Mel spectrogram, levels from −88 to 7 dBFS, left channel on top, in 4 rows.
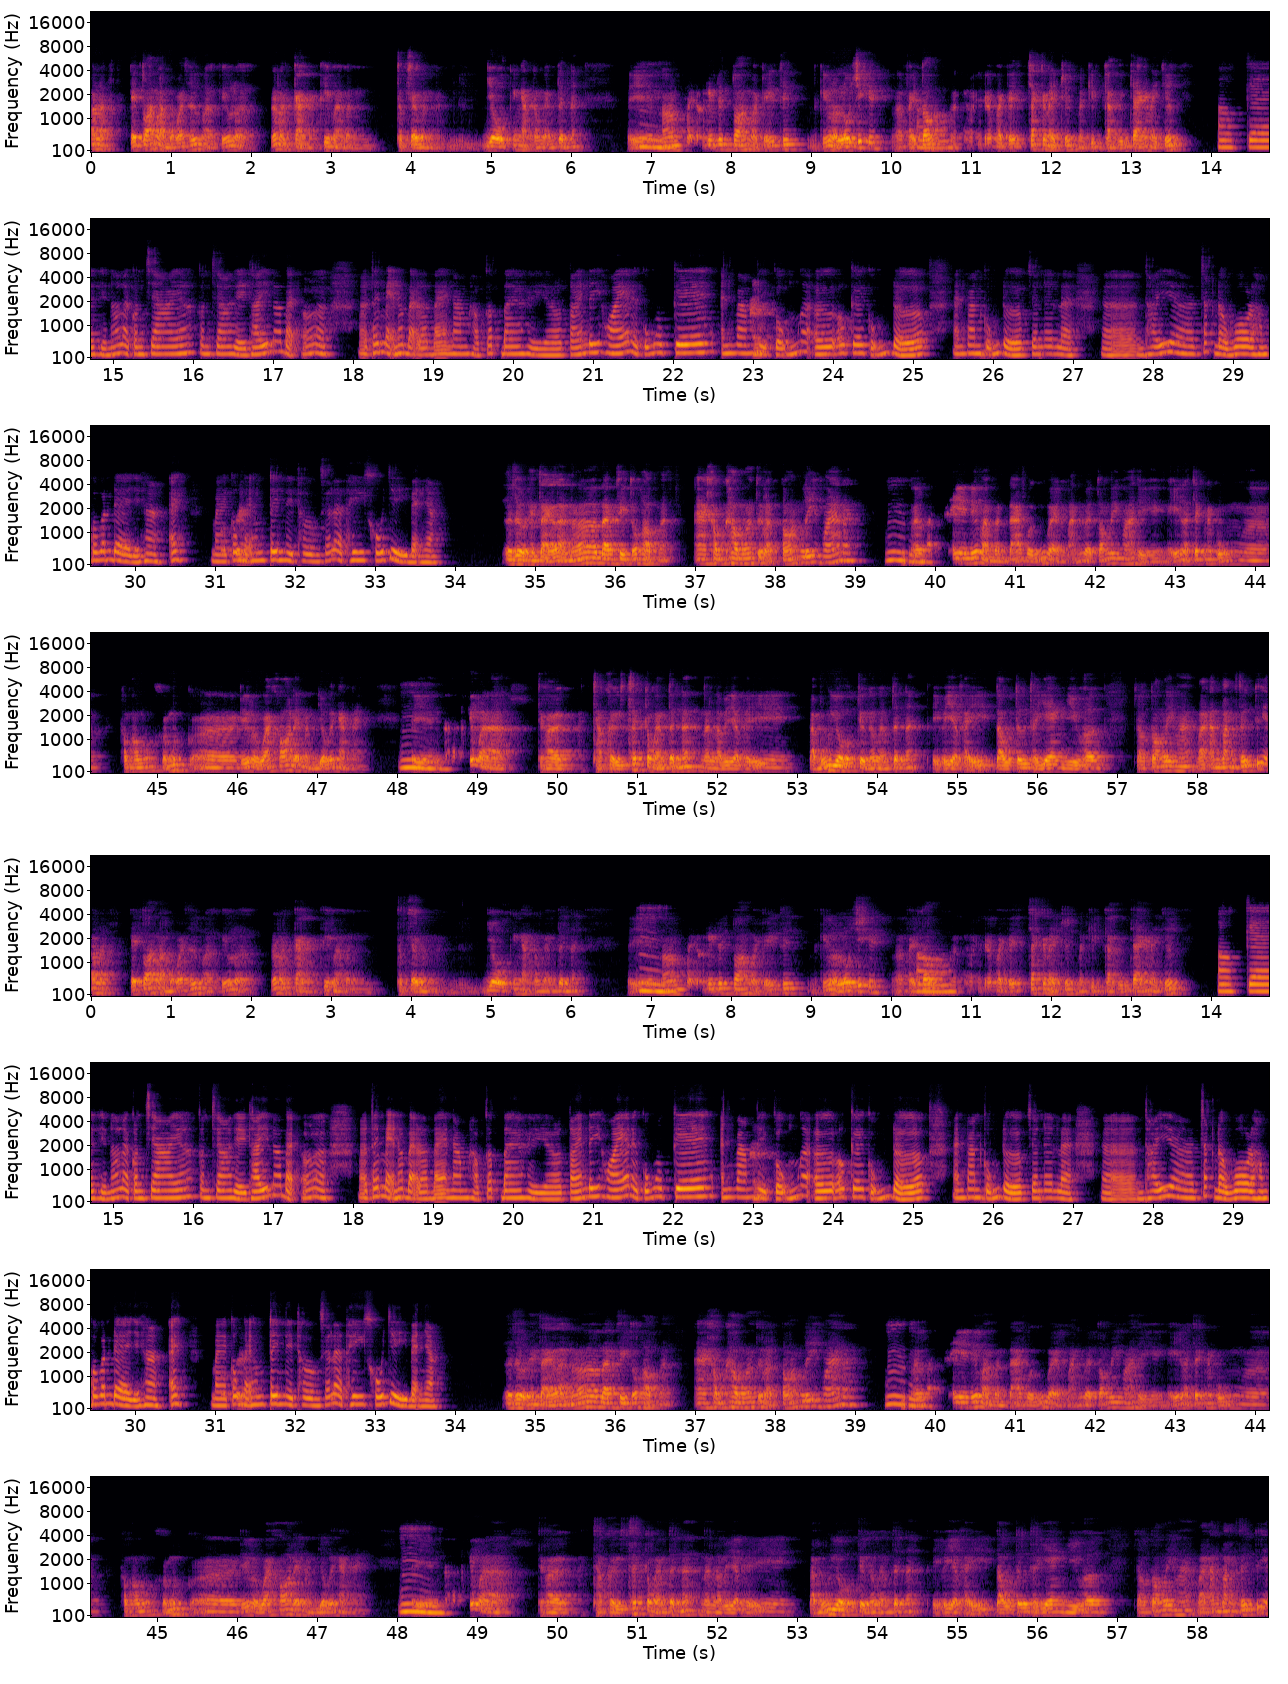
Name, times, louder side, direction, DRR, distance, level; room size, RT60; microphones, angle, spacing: voice 1, 0.0-3.5 3.8-6.2 6.7-13.6 23.0-23.2 25.8-26.0 31.3-31.5 34.6-36.7 37.0-39.1 39.7-44.3 44.6-47.6 48.2-48.5 48.9-57.0 57.2-58.8, left 2 dB, 85° left, 2.6 m, -22 dB
voice 2, 6.8-7.3 10.3-10.8 14.1-30.6 31.0-33.8 39.4-39.9 48.0-48.6, right 3 dB, 70° right, 1.0 m, -21 dB
14.0 x 7.6 x 5.6 m
head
